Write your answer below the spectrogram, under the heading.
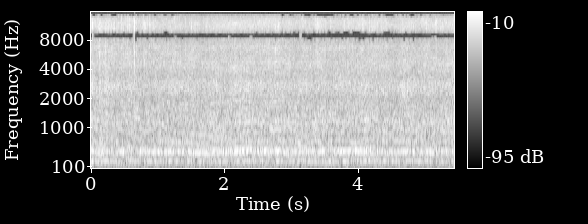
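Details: Bees busy pollinating give an unbroken, level buzzing drone with steady low harmonic bands and no other clear sounds.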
